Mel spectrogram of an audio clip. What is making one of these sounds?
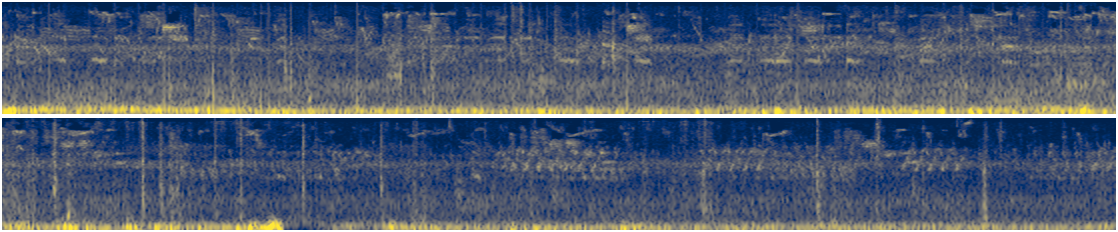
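Small tools click and tap against a window frame.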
